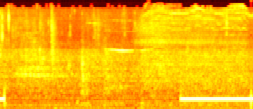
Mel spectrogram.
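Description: A phone's ringback tone on a call placed from an iPhone: a steady electronic burst ends, a quiet pause with faint background noise follows, then the loud, even tone starts again. No one speaks.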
